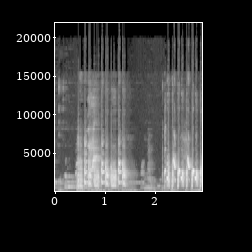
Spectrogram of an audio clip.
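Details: Sooty-headed bulbul's uklik song, said to make a rival agitated: a bright, bubbling chatter of fast notes for about a second, a brief lull, then a higher, sharper run of clipped notes.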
